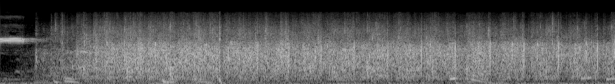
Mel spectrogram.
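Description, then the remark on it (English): A short, shrill whistle blast sounds for under half a second, then loud, steady applause breaks out and continues evenly to the end. “I'm rather pleased the whistle went.”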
